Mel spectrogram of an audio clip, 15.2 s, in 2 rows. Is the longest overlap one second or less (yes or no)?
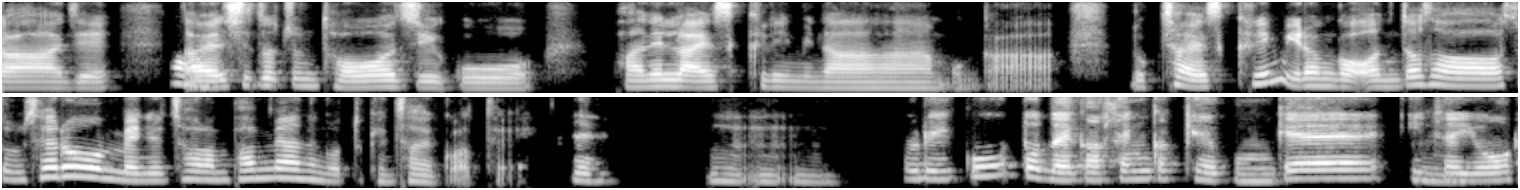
yes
